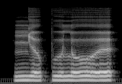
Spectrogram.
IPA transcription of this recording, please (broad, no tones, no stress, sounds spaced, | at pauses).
ɲ ə ʊ̯ p u l o ə̯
